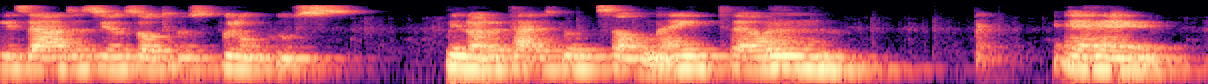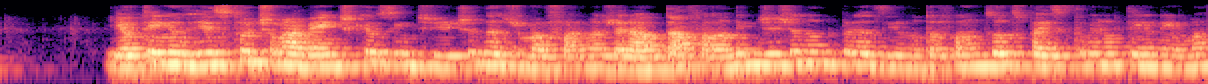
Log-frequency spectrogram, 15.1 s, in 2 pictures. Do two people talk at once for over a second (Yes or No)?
No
